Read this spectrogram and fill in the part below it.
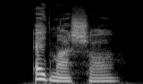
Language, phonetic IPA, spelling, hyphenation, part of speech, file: Hungarian, [ˈɛɟmaːʃːɒl], egymással, egy‧más‧sal, pronoun, Hu-egymással.ogg
- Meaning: instrumental of egymás (“one another, each other”): with (to) one another, each other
